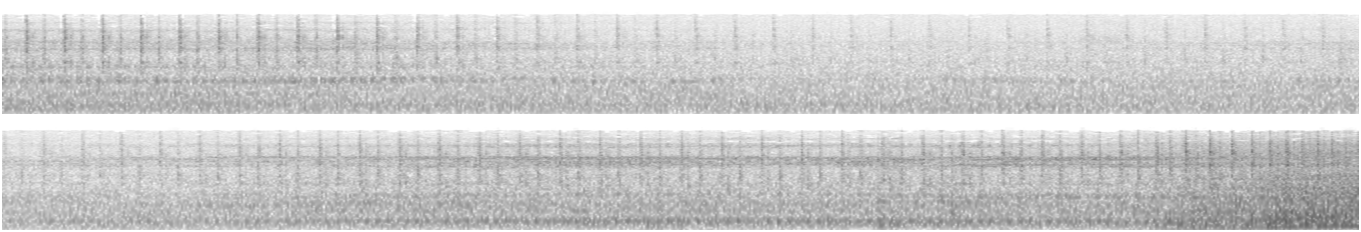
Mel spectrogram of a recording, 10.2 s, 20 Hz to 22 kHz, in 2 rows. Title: стук в двигателе 417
